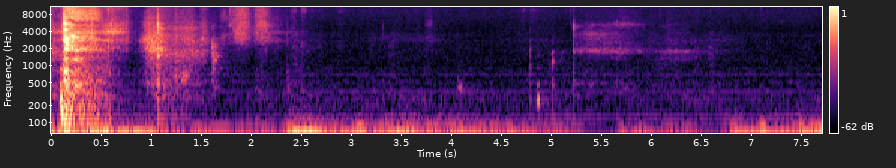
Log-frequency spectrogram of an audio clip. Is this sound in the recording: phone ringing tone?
no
